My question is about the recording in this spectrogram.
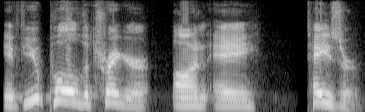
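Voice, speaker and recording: Slow-talking older man on a rant. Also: fairly high pitch, animated, fairly bright tone, clear, resonant tone. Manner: halting, deliberate, with drawn-out pauses; indignant, emphatic, repeating phrases. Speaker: vlogger giving his opinion. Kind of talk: unscripted opinion rant.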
